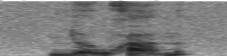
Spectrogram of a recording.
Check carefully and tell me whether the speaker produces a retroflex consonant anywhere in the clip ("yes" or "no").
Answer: no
